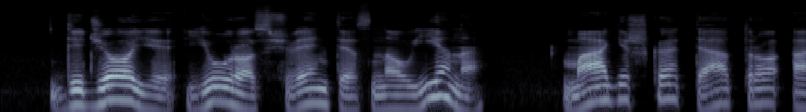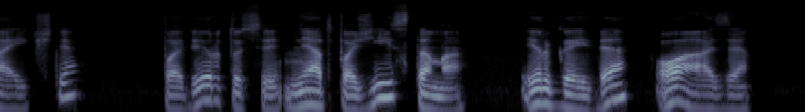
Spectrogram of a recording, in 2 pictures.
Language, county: Lithuanian, Alytus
